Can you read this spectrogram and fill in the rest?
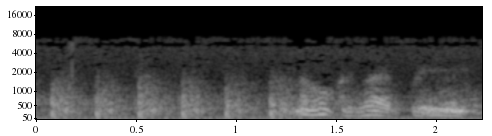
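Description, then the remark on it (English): About five steady, evenly paced knocks on a heavily bolted wooden door, fairly loud, followed immediately by a voice talking. “Baldy was cleaning the rifle and six gun that were never far from his side when he heard a rap on the door”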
